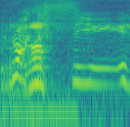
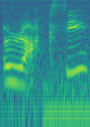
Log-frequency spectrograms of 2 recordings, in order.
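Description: First: Hammed-up stage delivery of the name; theatrical. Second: Said in the usual way. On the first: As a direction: declaim it like an actor dog. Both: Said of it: "They're very theatrical dogs".

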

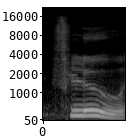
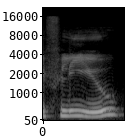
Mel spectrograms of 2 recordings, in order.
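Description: First: ফ্লু said plain flu with no y glide, slowly; correct pronunciation. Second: ফ্লিউ said the wrong way with a glide, fl-yoo; common wrong pronunciation. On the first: Teacher correcting students' mistake, slow correct pronunciation. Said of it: "but that should be ফ্লু". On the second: Teacher showing students the common mistake, wrong pronunciation. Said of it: "আমরা বলি ফ্লিউ". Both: Shown as a demonstration.

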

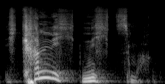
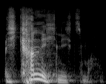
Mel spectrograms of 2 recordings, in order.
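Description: First: Slower, higher, leaning on "kann"; slow, firm "Ich kann nicht nichts machen" with weight on "kann"; firm resolve. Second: Said in the usual way. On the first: Retold or imitated. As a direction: land "kann" hard as a decision. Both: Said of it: "ich so".

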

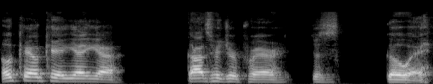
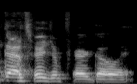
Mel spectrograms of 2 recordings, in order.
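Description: First: Hurried, impatient okays, waving her off; dismissive brush-off. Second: Higher, amused brush-off; a hammed-up, bored shooing away; mock dismissive priest. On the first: Retold or imitated. Priest brushing off the weeping woman, dismissive and impatient. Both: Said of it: "Eli is basically like".

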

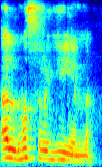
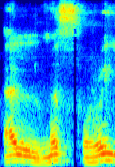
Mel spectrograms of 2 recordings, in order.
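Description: First: Said in the usual way. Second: المصريين drawn out slowly and softly; slow reading. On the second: Shown as a demonstration. Teacher reading المصريين first before analysing it, slow and careful. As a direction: read المصريين unhurriedly, stretching each part. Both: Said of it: "اقرأها أولًا على مهل".

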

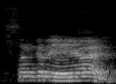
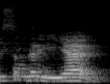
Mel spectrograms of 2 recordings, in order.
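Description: First: ਸੰਘਰੇਆ slowly, as "sangre-ya"; correct sihari sound. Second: ਸੰਘਰੀਆ as "sangree-ya"; wrong bihari sound. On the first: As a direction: model ਸੰਘਰੇਆ slowly with "re", falling at the end. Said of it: "ਇਹਦਾ ਜੋ ਸਹੀ ਉਚਾਰਨ ਹੈ". (ਸੰਘਰੇਆ ਹੌਲੀ, "ਰੇ" ਦੀ ਆਵਾਜ਼ ਨਾਲ) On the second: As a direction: give ਸੰਘਰੀਆ a long ee after the r. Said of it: "ਸੰਘਰੀਆ ਗਲਤ ਉਚਾਰਨ ਹੋਵੇਗਾ". (ਸੰਘਰੀਆ ਵਿੱਚ ਬਿਹਾਰੀ ਦੀ "ਰੀ") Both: Shown as a demonstration.

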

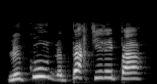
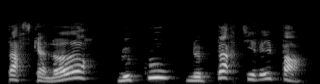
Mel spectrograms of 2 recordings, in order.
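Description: First: "coup" hit much higher and louder, falling on "pas"; gleeful repeated punchline, higher; emphatic repeat. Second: Said in the usual way. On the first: Acted. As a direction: hammer the repeat home, delighted.

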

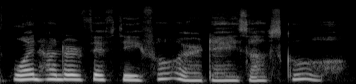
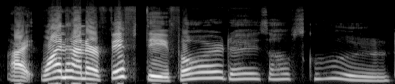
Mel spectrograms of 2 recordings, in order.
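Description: First: Slow whispery robot monotone. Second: Said in the usual way. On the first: Shown as a demonstration. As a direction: drone it out like a robot. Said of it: "Now I sound like a robot". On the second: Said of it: "plain retake after robot".

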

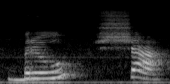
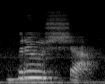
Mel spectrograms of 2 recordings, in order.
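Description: First: BRU... XA, with a pause between; syllable by syllable. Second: Said in the usual way. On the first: Shown as a demonstration. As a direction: break "Bruxa" into two separate syllables. ("Bruxa" silabada, com pausa: bru... xa) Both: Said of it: "cortada em pedacinhos".

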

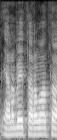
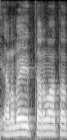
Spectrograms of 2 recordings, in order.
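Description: No difference in how they are said.

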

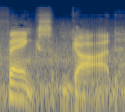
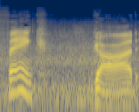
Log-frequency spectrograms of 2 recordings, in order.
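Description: First: "Thanks God" with a clear s, said low and falling; wrong Thanks God. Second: "Thank" with no s, then "God" lower; correct Thank God. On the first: Teacher showing the wrong form "Thanks God". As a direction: stress the s in "Thanks", then "God". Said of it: "and not". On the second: Teacher showing the right form "Thank God". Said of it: "you can hear that it is". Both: Shown as a demonstration.

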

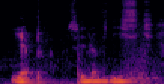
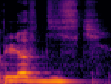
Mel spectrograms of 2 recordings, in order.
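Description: First: Breathy whisper, no voice. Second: Said in the usual way. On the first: Real, not acted. Streamer whispering the name to viewers, hushed. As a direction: whisper it like a secret.

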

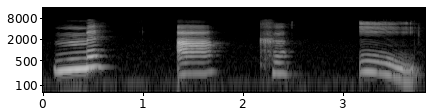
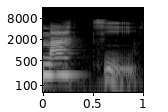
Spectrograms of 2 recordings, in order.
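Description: First: "M, a, k, i" as four separate sounds, high-pitched; sounded out phonemes. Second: Said in the usual way. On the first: Shown as a demonstration. Teacher sounding out a word for pupils, phoneme by phoneme. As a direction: isolate each sound of "M, a, k, i" with pauses. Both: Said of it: "Teraz głoskujemy wyraz".

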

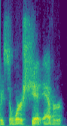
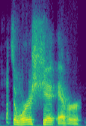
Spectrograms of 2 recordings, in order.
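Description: First: Said in the usual way. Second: It's the worst shit ever, drawn out higher; slower, higher repeat for emphasis. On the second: Shown as a demonstration. Repeating his complaint to friends, slower and higher. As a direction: lean into it the second time, slowly.

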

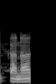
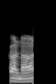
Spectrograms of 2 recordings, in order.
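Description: First: ਘਨਾ with plain dental n; tongue at the teeth for the n in ਘਨਾ; correct consonant shown. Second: ਘਣਾ with retroflex ṇ; wrong consonant shown. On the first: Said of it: "ਨੰਨੇ ਦੀ ਆਵਾਜ਼". (ਘਨਾ ਨੂੰ ਨੰਨੇ ਦੀ ਆਵਾਜ਼ ਨਾਲ ਬੋਲੋ) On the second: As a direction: curl the tongue back for the n in ਘਣਾ. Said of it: "ਘਣਾ ਨਹੀਂ ਕਹਿ ਦੇਣਾ". (ਘਣਾ ਨੂੰ ਣਾਣੇ ਦੀ ਆਵਾਜ਼ ਨਾਲ ਬੋਲੋ) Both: Shown as a demonstration.

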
